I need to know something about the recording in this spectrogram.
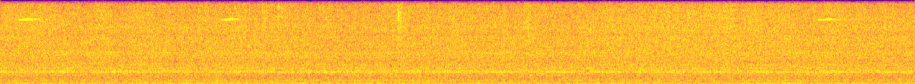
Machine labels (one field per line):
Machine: fan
